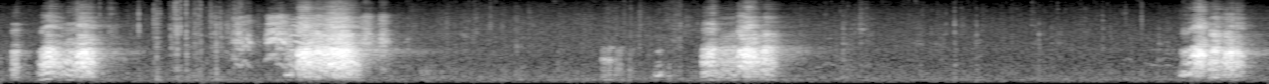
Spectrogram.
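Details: Hyacinth macaw calls: four rough, croaking squawks spaced irregularly over nearly ten seconds, one longer and louder, over faint background rustle and a few soft clicks.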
